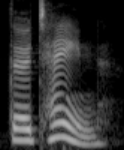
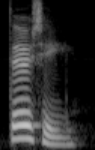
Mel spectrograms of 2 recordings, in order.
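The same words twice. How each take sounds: First: THIRTEEN with a long, clearly finished final N; minimal-pair demo. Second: THIRTY with a short, light -ty and no final N; minimal-pair demo. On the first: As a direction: say THIRTEEN carefully, holding the teen. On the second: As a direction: say THIRTY carefully, first syllable strong. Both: Shown as a demonstration. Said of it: "Listen to these pairs of numbers".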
